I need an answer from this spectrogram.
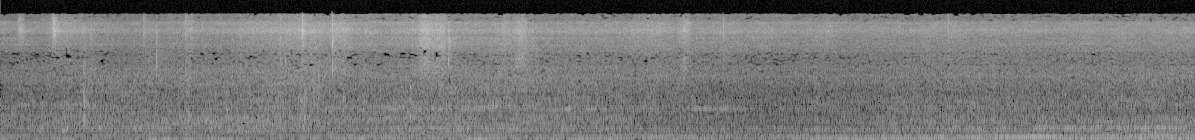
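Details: Low indoor hum inside a store, like air conditioning or passing traffic, with a few faint clicks and taps, and no animal voice heard.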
